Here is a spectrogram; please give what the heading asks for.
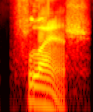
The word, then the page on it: flesh: American English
